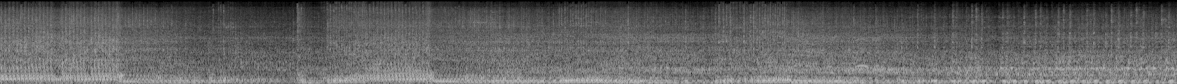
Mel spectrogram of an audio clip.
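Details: 1952 Harley 74ci panhead with freshly rebuilt top end and rebuilt Linkert carb, on full choke: loud, uneven V-twin putter that picks up with throttle and hangs unevenly, running lean on the carb.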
